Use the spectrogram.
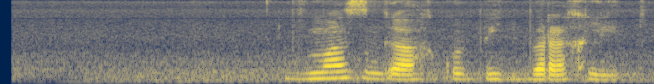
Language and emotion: Russian, neutral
